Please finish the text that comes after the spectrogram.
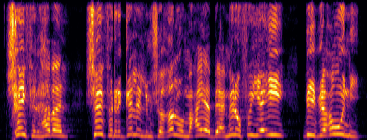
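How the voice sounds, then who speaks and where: Angry young gang boss read by a woman, Egyptian accent, yelling fast insults, dry close sound. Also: high-pitched, no echo, close to an everyday voice. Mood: furious. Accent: Egyptian Arabic. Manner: shouting, rapid, insulting. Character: furious young male gang boss in a jail cell.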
